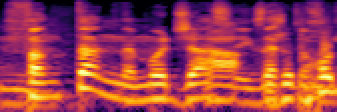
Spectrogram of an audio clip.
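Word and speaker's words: Fantan Mojah: Tu nous présenteras Fanta Mojan. Fantan Moja, c'est exactement ça. Je prononce ça.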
